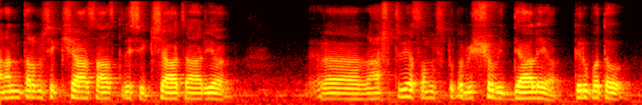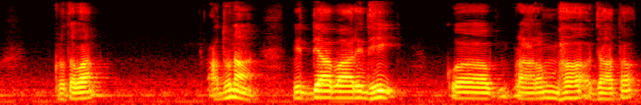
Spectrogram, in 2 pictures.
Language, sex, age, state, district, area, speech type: Sanskrit, male, 18-30, Odisha, Jagatsinghpur, urban, spontaneous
